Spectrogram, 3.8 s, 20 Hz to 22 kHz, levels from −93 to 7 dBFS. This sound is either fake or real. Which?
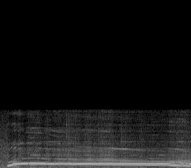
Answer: real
